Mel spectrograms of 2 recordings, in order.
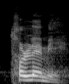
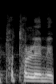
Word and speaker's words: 프톨레미: 가 4개로 갈라져 가지고 톨레미 에 우리는 프톨레미 그런데 푸는 묵음 위해서 톨레미 왕조 안에 신문지를 했어요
